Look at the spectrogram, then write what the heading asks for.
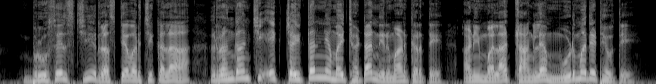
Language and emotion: Marathi, happy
